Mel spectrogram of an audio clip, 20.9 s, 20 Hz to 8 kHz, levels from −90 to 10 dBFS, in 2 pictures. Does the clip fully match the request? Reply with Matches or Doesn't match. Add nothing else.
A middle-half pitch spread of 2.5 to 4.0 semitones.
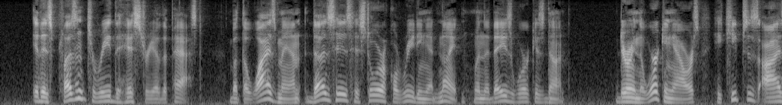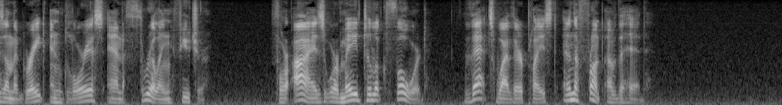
Doesn't match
